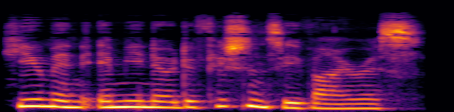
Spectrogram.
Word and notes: human immunodeficiency virus: American English

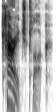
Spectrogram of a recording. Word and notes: carriage clock: British English

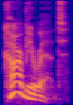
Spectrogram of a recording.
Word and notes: carburet: British English

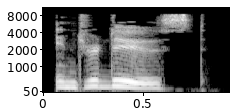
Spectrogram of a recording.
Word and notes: introduced: British English

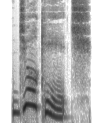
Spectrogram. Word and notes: jock itch: British English

